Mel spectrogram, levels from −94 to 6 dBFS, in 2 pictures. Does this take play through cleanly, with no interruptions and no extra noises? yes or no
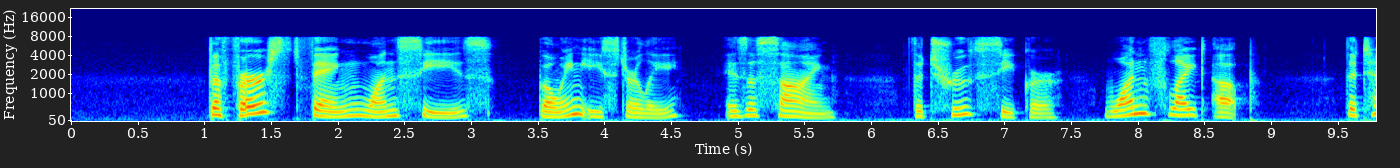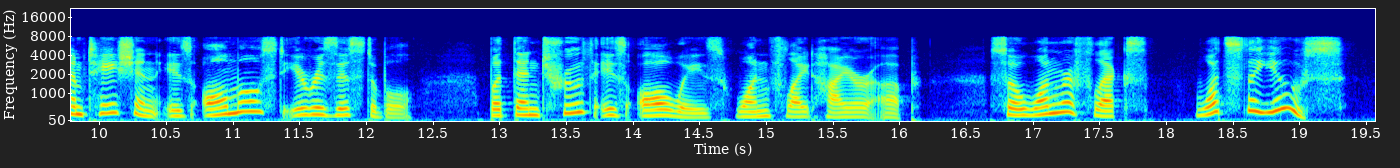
yes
